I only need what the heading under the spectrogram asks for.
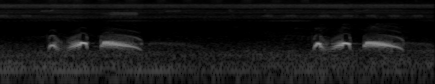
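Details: Wild spotted dove with a big voice of the 'tarik akar' style, targeted in a morning trapping session with a decoy bird. It gives two phrases of three mellow coos, a short note then two longer, falling ones, with a pause between phrases.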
